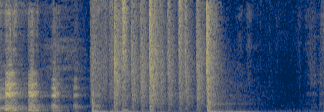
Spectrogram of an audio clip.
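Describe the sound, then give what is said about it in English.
Pen strokes scratch across paper as a cartoon face is drawn, coming in a couple of dense bursts of scratchy friction after a quieter opening, then fading to near silence. “what I'm drawing is a kind of bemused expression”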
